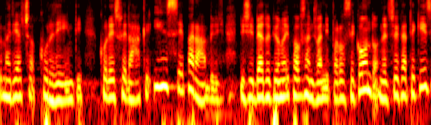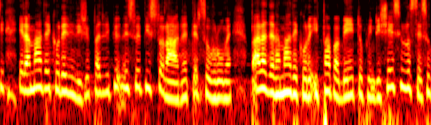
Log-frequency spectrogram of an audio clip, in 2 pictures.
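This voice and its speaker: A man, a priest, giving an emphatic homily, raising his voice on key phrases. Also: vocal fry. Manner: emphatic preaching, often rising in pitch and volume on key phrases. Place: church. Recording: long reverb of a church.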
